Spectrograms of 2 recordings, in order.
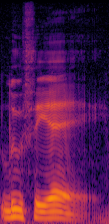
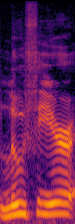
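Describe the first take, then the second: First: It does not sound like Luthor. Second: It sounds like the name Luthor.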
